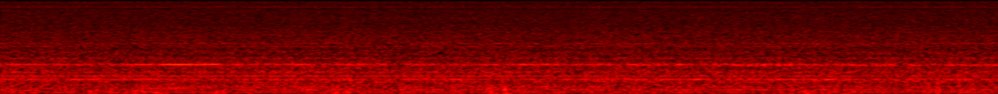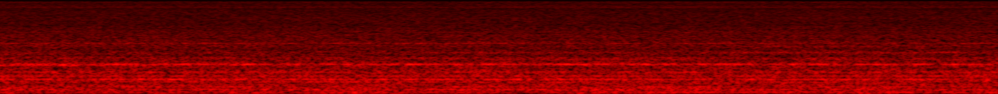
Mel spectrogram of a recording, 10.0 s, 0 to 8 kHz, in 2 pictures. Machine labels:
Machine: fan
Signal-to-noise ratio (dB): 0 dB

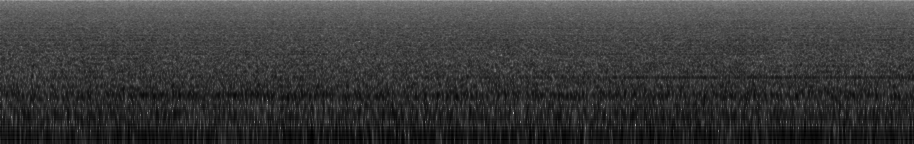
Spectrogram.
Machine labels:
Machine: fan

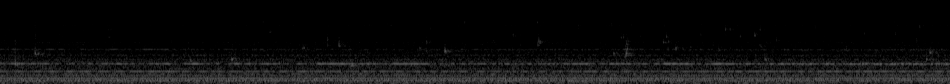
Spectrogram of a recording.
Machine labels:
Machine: pump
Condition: normal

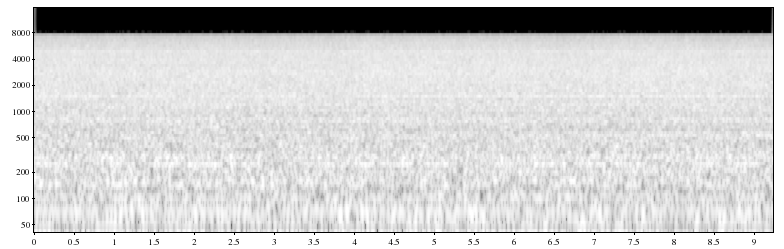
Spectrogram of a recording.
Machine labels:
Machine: slide rail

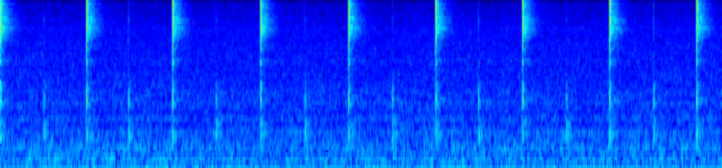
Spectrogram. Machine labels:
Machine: valve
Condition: normal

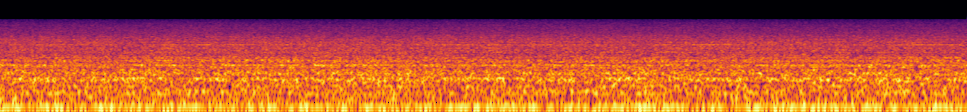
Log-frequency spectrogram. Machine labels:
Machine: fan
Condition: normal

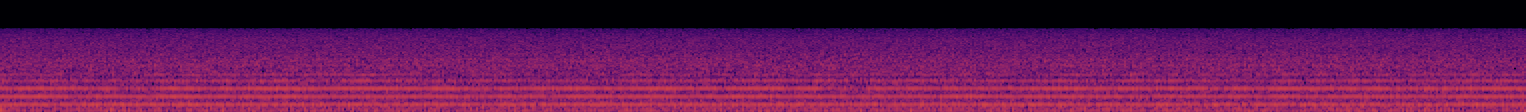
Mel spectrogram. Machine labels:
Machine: fan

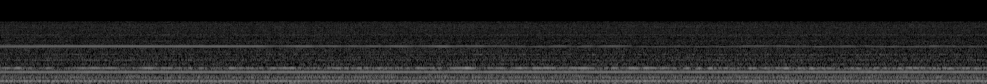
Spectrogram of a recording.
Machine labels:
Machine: pump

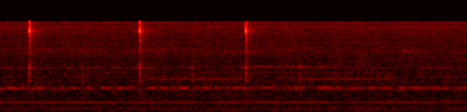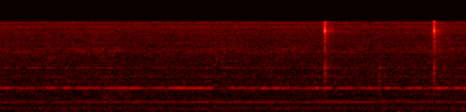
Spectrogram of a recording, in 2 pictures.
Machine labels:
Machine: valve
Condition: normal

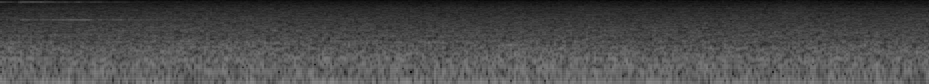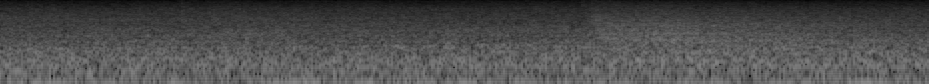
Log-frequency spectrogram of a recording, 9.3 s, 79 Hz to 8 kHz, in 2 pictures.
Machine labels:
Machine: fan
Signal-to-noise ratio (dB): -6 dB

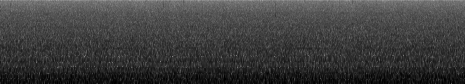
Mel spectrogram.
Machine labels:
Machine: pump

